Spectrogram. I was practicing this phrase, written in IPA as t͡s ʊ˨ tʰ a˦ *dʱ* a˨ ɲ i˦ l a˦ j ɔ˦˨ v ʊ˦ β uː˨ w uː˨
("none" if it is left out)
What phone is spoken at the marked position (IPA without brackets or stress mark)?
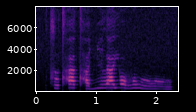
tʰ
